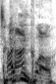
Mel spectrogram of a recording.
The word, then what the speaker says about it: Okonkwo: I got Okonkwo. Oh, I don't even know how to pronounce it. – Okonkwo, yeah.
